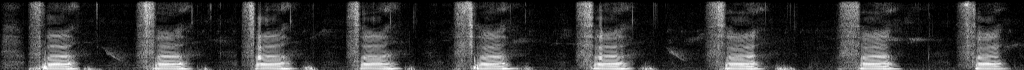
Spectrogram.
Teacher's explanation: ফার মাকরাজ জিহ্বার আগা নিচের ঠোঁটের পেট, মানে নিচের ঠোঁটের পেটের মধ্যখানে, নিচের ঠোঁটের মধ্যখানে জিহ্বার সামনে উপরে দুই দাঁতের আগাটা নিচের ঠোঁটের পেটের মধ্যখানে লাগিয়ে উচ্চারণ করবেন।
